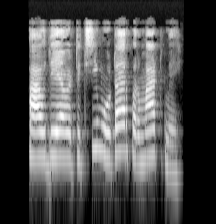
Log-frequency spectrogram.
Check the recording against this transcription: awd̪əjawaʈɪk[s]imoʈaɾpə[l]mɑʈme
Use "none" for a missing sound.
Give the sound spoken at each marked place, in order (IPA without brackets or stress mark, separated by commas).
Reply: s, ɾ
